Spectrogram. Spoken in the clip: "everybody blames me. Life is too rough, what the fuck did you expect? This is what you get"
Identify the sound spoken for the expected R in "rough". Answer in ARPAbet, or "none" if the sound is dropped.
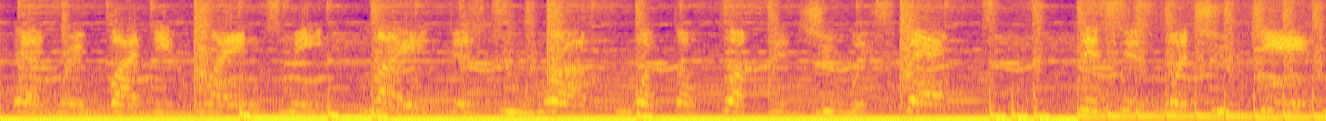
W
